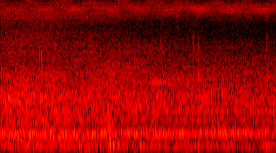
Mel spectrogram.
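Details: Giant honey bees (dorsata forest bees) at a small wild nest being harvested for honey: a dense, continuous buzzing drone of many bees, steady in loudness throughout, with a low humming undertone and no other clear sounds.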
